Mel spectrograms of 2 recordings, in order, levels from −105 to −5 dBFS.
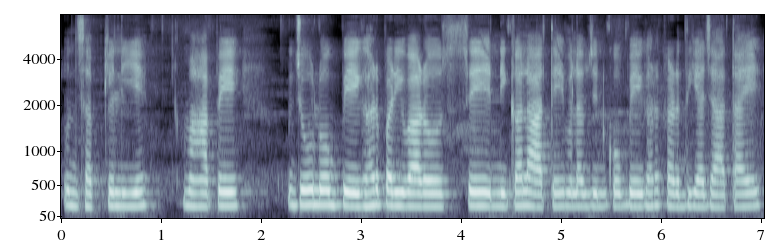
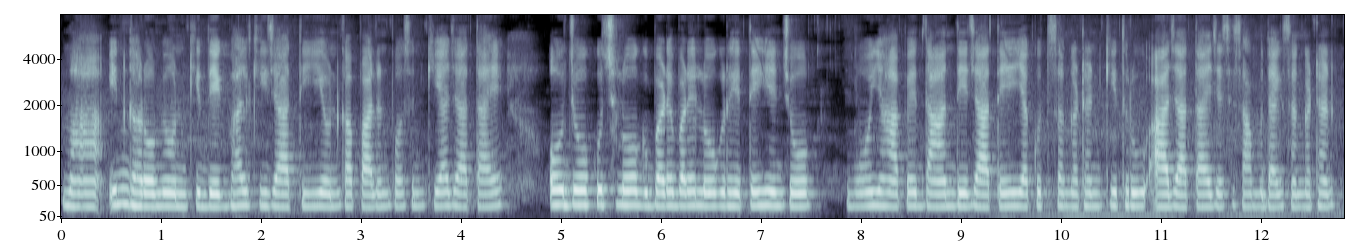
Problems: background sounds at intervals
